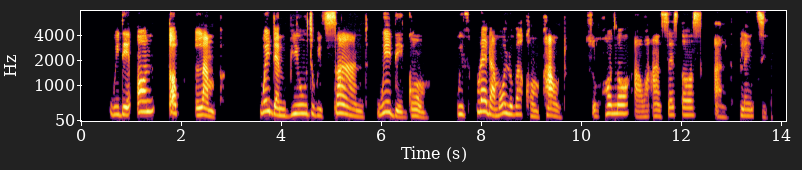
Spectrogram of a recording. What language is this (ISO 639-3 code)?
pcm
